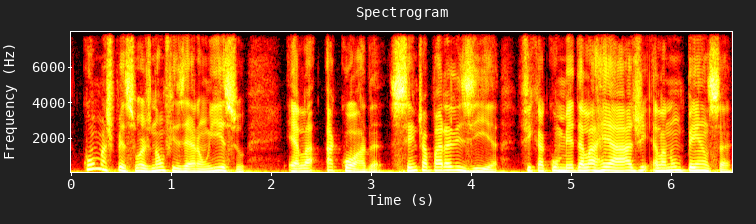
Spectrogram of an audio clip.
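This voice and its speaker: A man speaks high in his range, with pitch that varies in an ordinary way. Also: moderate pace, very even loudness. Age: 60s. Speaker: astral projection specialist. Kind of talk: podcast interview.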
